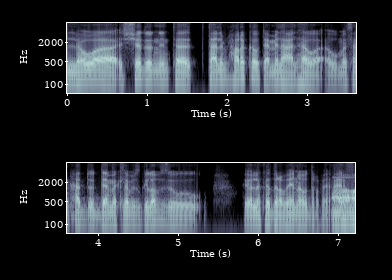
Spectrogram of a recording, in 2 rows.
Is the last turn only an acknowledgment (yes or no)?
yes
